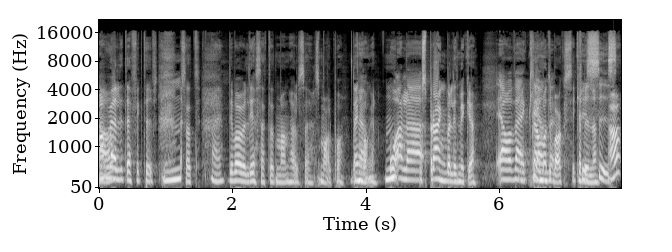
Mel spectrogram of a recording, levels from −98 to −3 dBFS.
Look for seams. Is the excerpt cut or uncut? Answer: cut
